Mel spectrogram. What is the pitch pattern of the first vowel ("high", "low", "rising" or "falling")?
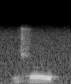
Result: low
